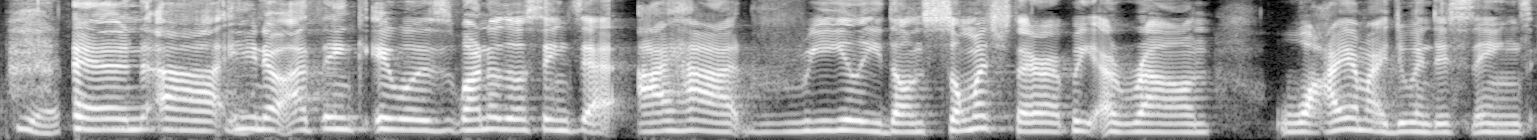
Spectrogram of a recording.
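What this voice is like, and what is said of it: Non-native English accent. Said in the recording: “I'm an immigrant, obviously, because of my accent.”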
